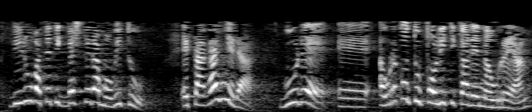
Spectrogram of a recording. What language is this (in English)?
Basque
